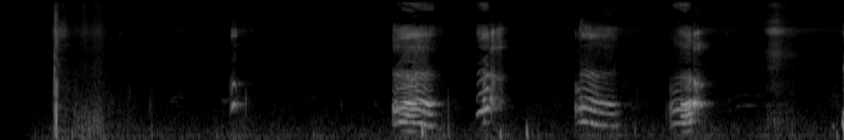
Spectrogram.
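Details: Baby girl aged three and a half months with hiccups, also making talking sounds: infant hiccups.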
